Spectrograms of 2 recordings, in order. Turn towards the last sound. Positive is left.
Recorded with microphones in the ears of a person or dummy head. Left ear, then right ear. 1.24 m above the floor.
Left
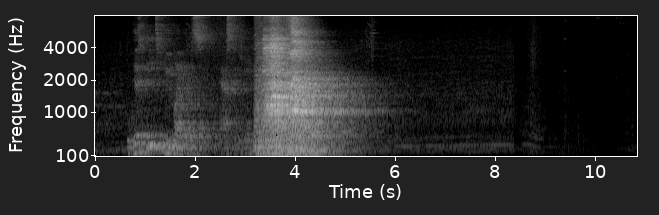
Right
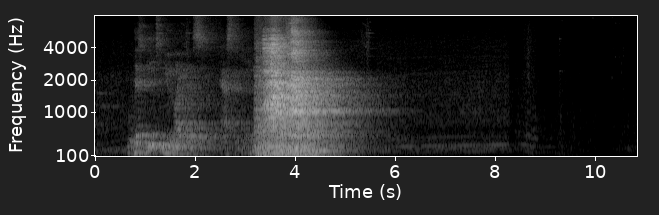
turn(degrees=0)  # may be behind; listen again after turning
